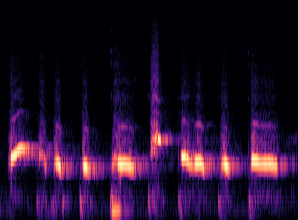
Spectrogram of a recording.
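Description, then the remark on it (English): A relaxed, wandering whistled tune carried on a steady pure tone, with short breathy breaks between phrases, fairly loud with nothing else around it. “In a very easygoing manner, Hissyfit began to whistle.”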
